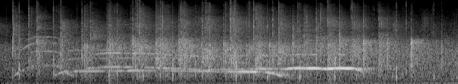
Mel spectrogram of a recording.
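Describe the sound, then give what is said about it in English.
An audience applauds its host steadily and loudly for several seconds, a dense wash of clapping with a few whistles and cheers rising through it. “Let's have some big applause for our host”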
